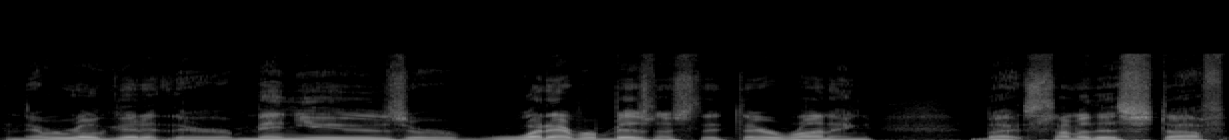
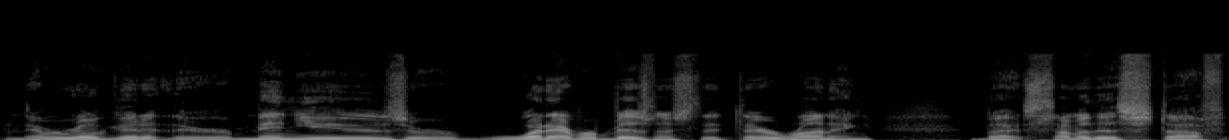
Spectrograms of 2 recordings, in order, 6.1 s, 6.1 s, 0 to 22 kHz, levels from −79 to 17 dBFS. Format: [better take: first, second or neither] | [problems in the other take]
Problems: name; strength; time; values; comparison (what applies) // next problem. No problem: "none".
neither | none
